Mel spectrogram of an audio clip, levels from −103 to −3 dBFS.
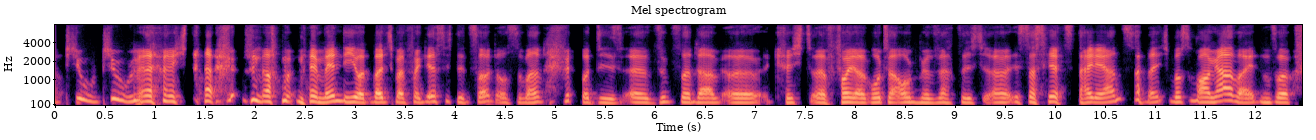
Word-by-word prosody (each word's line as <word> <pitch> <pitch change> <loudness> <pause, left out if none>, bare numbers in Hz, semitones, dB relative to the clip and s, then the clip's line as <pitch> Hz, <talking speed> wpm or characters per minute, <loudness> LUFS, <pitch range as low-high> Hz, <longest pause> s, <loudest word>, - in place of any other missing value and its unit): ne, - - -14 1.0
wenn 210 -3 +2
ich 190 +1 -4 0.2
da 210 -1 +5 0.4
noch 200 -6 +2
mit 225 -3 0
meinem 185 -5 +4
Handy 190 -1 +4
und 155 -1 +3
manchmal 165 -1 +3
vergesse 185 +3 -2
ich, 190 - -12
den 165 -1 -5
Sound 190 +5 -3
auszumachen 160 +3 -3 0.3
und 160 -1 -4
die 155 -1 -1
s 145 +2 -5
äh, 160 -2 0
sitzt 175 +5 -7
dann 165 0 +1
da, 165 - +2
äh, 155 0 -1
kriegt, 155 -4 -5
äh, 155 - +1
feuerrote 165 -1 +2
Augen 165 -1 -1
und 150 - -1
sagt 155 -2 -4
sich, 155 -2 -4
äh: 160 -1 -2
„Ist 175 +1 -7
das 165 - -1
jetzt 185 -2 0
dein 165 +2 +3
Ernst? 190 - 0
Dann, - - -2
ne, 175 - -2
ich - - -17
muss 175 -1 -2
morgen 175 -4 +3
arbeiten“, 195 -6 +2
so. 160 -2 +2
170 Hz, 205 wpm, -24 LUFS, 160-185 Hz, 1.0 s, da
